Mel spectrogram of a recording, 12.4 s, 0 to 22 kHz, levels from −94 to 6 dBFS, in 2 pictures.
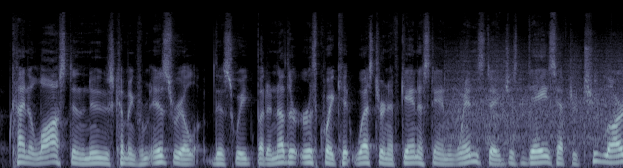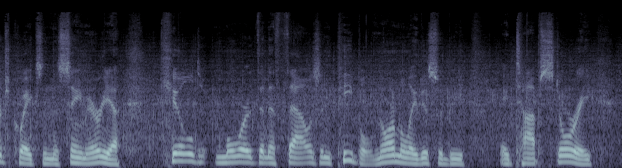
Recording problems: crowd noise; noticeable; from 4.5 s on; 15 dB below the speech

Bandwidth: 16 kHz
